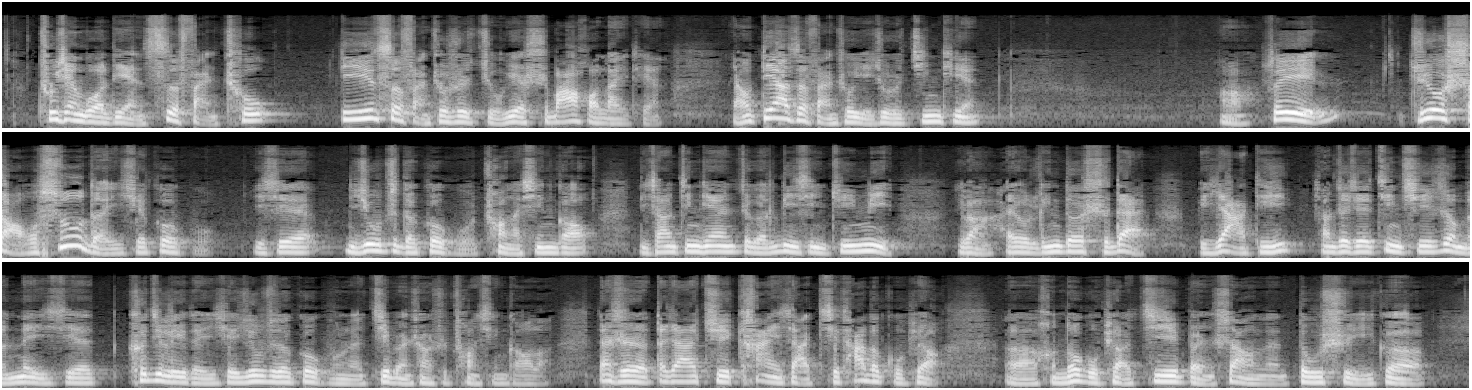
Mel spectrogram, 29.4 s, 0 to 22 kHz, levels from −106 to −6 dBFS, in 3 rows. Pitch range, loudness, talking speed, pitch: 115-150 Hz, -17 LUFS, 270 characters per minute, 135 Hz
